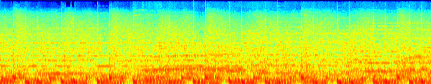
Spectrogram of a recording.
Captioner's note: growling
